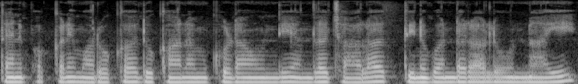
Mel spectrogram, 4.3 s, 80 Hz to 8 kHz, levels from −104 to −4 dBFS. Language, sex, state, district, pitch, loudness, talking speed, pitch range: Telugu, female, Andhra Pradesh, Srikakulam, 160 Hz, -28 LUFS, 140 wpm, 155-165 Hz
